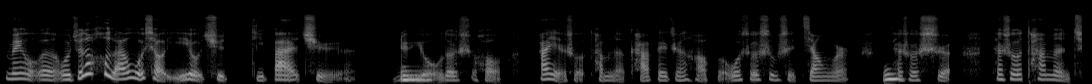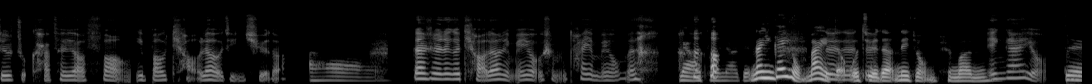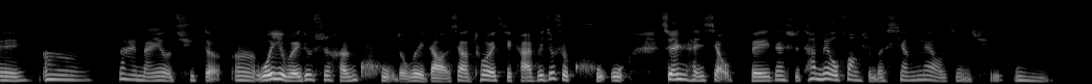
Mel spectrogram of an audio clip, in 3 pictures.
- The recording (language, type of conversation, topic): Chinese, podcast, 你最难忘的一次文化冲击是什么？
- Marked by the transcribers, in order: other background noise; laugh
